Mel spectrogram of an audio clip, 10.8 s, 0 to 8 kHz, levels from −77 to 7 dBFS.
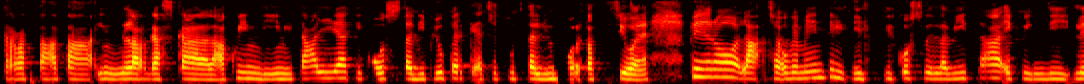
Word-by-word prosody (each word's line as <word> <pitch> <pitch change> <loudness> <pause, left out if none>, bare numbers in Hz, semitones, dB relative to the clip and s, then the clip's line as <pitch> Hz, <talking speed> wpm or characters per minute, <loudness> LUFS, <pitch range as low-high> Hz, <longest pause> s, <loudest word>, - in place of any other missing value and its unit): trattata 190 0 -1
in 195 -1 -2
larga 195 -1 +5
scala, 185 -1 +3
quindi 205 -4 -3
in 195 0 0
Italia 220 +4 0
ti 215 -2 -14
costa 200 0 0
di 190 0 -3
più 210 +2 -1
perché 220 0 -2
c'è 200 -2 -14
tutta 205 0 -1
l'importazione, 190 -1 +1 0.4
però 270 -2 +3
la 210 -2 +3
cioè 210 0 0
ovviamente 220 +5 -1
il 230 -5 -4
il 205 0 -4
il 205 -2 -9
costo 220 0 -3
della 200 -1 0
vita, 220 +3 -2
e 205 - -3
quindi 195 -1 -5
le 205 0 0
200 Hz, 155 wpm, -22 LUFS, 190-215 Hz, 0.4 s, larga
